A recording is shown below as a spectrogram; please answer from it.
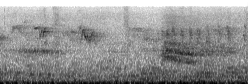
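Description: Birds calling in short high calls, with a louder call near the end, over a steady low background noise.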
